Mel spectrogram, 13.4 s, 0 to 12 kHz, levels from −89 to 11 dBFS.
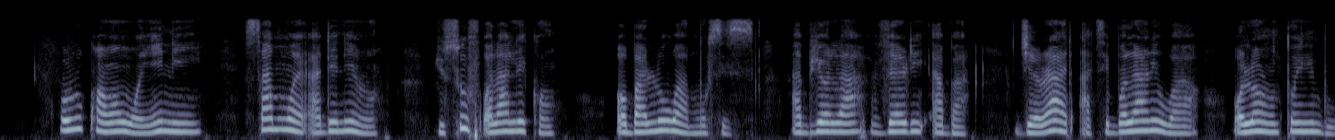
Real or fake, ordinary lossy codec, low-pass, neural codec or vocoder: fake; none; 7.2 kHz; codec, 16 kHz, 8 kbps, FreqCodec, smaller model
